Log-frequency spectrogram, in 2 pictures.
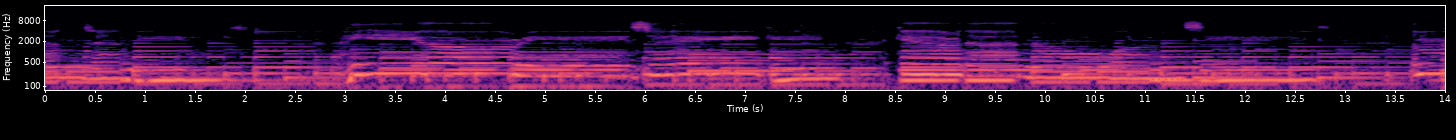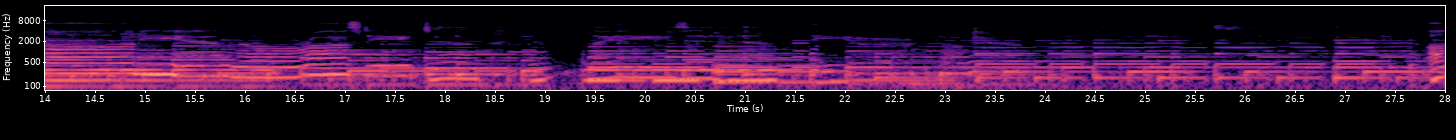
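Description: Acoustic guitar played fingerstyle: a slow chord accompaniment with ringing low bass notes, as an instrumental passage between sung lines of a folk ballad.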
